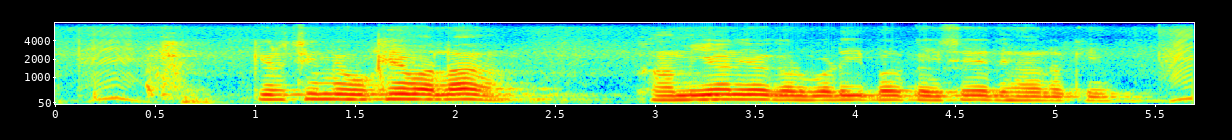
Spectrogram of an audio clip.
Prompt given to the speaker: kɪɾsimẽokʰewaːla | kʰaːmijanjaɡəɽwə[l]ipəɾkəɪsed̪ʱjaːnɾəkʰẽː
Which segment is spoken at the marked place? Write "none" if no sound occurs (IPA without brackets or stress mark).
ɽ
